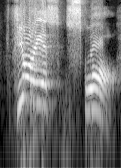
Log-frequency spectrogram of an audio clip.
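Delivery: slow, loud and drawn out; furious squall. Acted. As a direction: let the storm roar in the words. Preacher dramatizes storm.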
